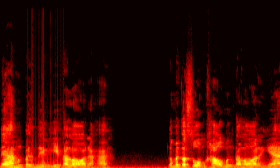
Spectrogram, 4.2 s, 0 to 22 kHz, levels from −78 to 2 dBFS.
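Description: A speech recording with processor overload crackle from 0.40 to 0.96 s: dozens of missed buffer deadlines, each refilled with a scrap of old audio, giving gritty tearing. The waveform shows hard-edged discontinuities at intervals fitting roughly 5 ms buffers; the spectrogram shows broadband vertical streaks.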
